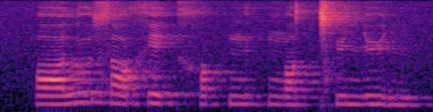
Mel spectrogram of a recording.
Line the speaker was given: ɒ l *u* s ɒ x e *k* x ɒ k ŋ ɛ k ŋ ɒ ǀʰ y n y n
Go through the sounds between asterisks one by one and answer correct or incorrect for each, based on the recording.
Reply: correct, correct

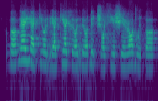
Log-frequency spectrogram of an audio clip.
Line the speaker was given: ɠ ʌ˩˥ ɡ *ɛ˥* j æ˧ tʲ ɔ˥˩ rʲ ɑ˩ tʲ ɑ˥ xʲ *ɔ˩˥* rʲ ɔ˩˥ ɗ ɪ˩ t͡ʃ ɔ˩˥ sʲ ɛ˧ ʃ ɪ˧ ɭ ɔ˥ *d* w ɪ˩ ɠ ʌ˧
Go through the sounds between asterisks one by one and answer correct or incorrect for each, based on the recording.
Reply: incorrect: æ˥, correct, correct

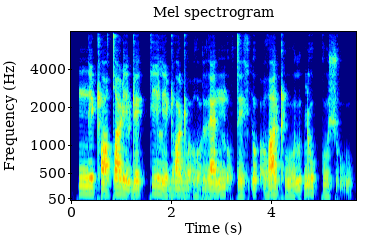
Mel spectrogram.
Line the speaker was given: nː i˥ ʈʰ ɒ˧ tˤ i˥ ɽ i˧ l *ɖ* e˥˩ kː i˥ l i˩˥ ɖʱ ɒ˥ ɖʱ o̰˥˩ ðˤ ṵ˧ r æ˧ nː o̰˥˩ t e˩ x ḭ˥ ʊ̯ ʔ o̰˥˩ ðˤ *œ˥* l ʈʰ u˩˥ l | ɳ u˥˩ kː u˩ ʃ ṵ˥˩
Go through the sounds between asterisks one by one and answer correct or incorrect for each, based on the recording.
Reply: correct, incorrect: æ˥

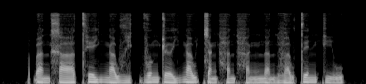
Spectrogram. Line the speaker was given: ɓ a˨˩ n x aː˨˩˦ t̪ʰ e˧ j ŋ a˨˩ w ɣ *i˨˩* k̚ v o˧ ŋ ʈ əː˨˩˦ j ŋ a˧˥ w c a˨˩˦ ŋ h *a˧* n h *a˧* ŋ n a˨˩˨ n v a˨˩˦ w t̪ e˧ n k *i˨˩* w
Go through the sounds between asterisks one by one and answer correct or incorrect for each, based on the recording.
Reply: correct, correct, incorrect: a˨˩˦, incorrect: i˨˩˨

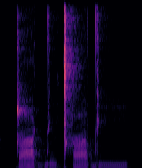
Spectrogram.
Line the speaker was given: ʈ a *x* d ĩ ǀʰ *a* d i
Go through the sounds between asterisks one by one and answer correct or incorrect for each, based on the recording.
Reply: incorrect: ɡ, correct

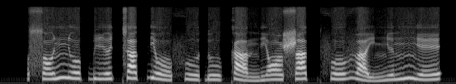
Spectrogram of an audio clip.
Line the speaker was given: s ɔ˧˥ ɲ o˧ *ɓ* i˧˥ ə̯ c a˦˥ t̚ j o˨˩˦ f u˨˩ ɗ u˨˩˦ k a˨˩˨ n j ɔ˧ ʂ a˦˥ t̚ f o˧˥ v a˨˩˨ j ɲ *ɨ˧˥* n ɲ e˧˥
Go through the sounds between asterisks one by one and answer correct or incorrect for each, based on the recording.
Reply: correct, correct

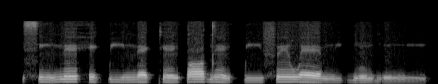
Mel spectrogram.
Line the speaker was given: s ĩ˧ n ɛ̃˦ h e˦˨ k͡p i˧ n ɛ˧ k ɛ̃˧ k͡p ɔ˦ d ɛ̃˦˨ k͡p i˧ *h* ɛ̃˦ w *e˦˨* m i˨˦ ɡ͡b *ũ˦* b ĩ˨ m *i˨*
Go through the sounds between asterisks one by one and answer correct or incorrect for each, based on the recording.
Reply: incorrect: f, incorrect: ɛ˦˨, incorrect: ũ˧, correct

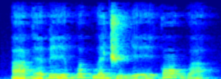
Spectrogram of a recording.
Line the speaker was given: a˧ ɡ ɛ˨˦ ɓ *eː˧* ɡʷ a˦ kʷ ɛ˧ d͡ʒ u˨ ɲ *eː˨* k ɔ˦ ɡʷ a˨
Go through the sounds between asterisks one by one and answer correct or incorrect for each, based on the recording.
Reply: incorrect: eː˦, correct

